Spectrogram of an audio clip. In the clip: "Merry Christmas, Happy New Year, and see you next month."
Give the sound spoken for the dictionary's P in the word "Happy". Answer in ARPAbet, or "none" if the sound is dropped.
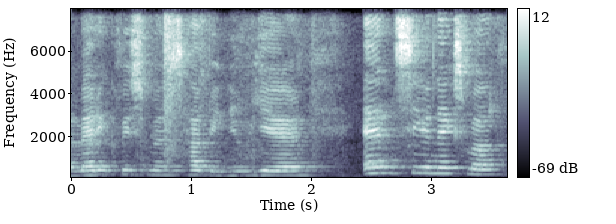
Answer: B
